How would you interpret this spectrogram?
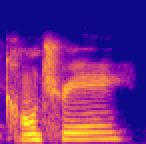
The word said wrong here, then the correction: Cointreau: Cointreau and lime juice.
